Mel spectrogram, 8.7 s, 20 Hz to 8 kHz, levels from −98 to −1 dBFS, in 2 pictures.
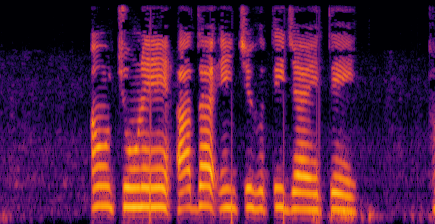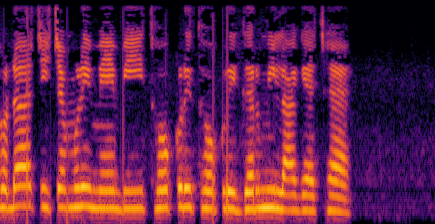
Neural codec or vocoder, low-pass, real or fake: none; 7.2 kHz; real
